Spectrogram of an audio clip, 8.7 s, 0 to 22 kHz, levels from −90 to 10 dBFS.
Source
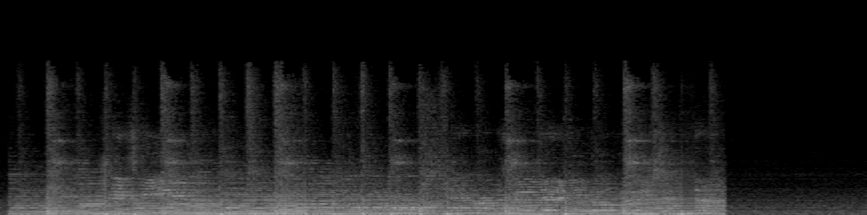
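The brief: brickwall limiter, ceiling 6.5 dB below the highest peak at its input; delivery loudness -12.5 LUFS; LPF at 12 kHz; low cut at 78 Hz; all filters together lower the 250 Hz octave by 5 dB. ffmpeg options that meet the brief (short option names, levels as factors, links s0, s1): -af "highpass=78,lowpass=12000,equalizer=f=250:t=o:g=-7,volume=15,alimiter=limit=0.75:level=0:latency=1"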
